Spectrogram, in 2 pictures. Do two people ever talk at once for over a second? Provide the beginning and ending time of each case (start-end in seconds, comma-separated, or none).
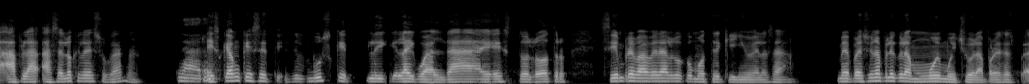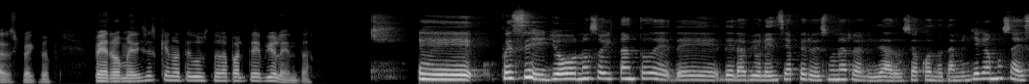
none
